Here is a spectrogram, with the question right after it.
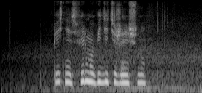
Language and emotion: Russian, neutral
